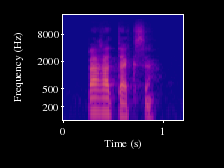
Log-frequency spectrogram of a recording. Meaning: parataxis
- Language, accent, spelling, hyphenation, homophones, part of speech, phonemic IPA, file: French, France, parataxe, pa‧ra‧taxe, parataxes, noun, /pa.ʁa.taks/, LL-Q150 (fra)-parataxe.wav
